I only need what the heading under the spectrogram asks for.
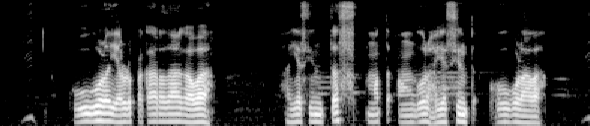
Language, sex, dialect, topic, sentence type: Kannada, male, Northeastern, agriculture, statement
